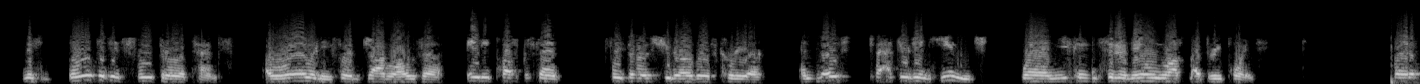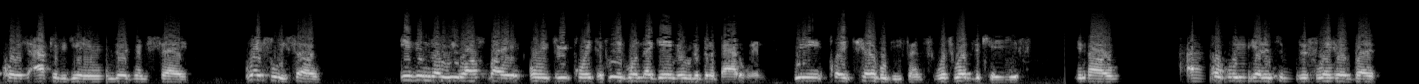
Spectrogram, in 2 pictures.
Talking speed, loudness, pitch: 185 wpm, -20 LUFS, 160 Hz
